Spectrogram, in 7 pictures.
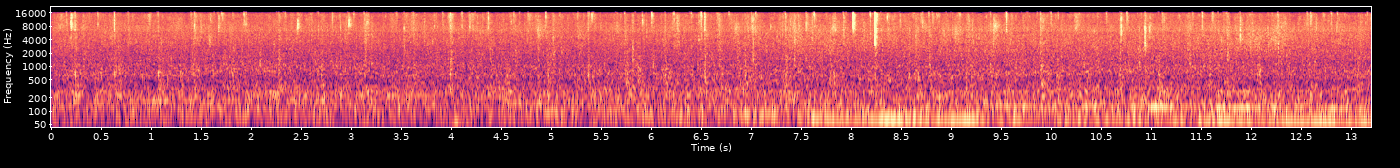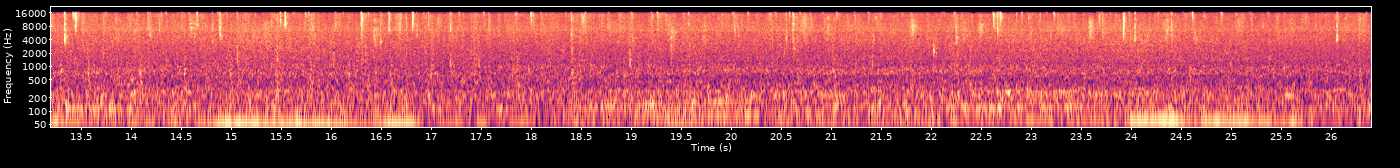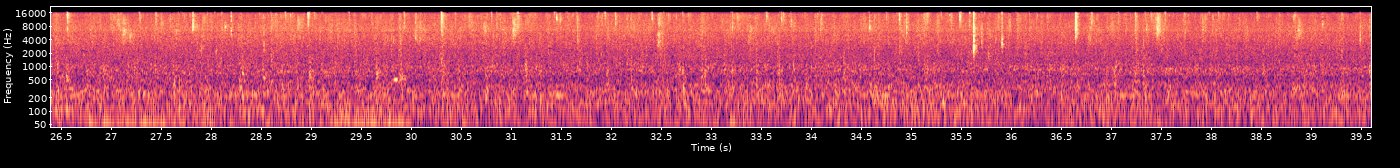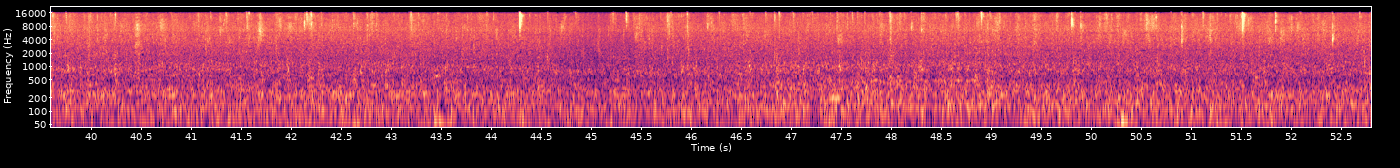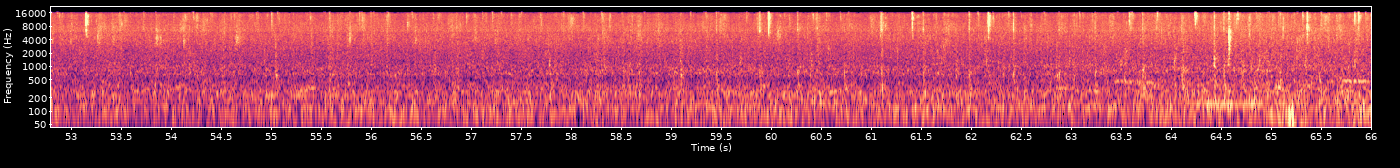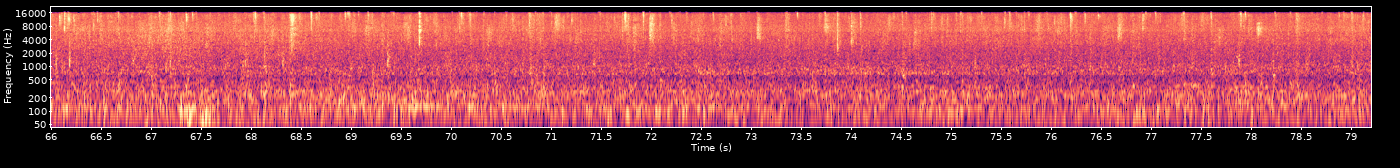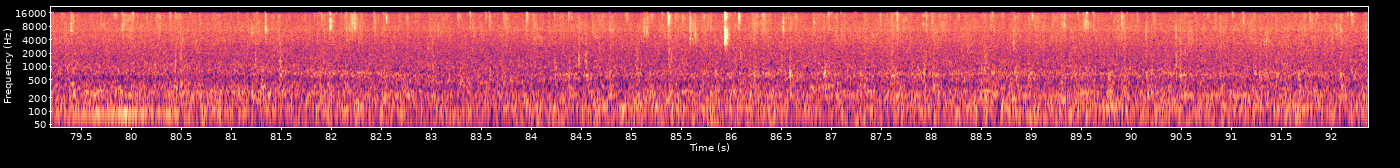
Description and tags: Soft Rain Ambience edlarez vsnr
ambience, rain, raining, soft, weather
